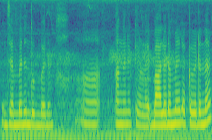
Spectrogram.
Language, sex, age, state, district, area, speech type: Malayalam, female, 18-30, Kerala, Kollam, rural, spontaneous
